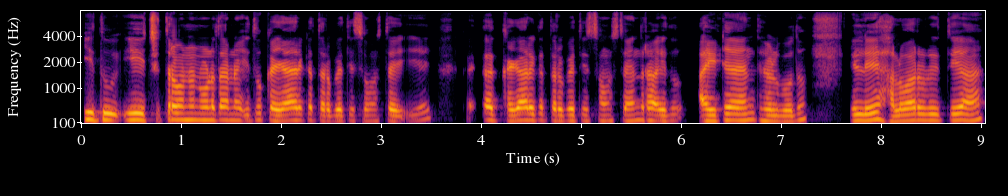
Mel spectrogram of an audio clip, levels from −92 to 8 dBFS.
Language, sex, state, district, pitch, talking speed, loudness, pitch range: Kannada, male, Karnataka, Bijapur, 160 Hz, 125 wpm, -15 LUFS, 150-170 Hz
